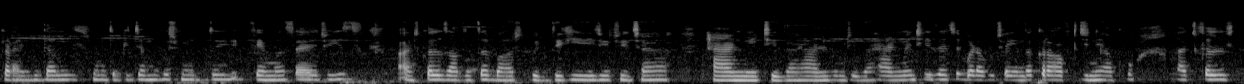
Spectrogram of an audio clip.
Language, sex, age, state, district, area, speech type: Dogri, female, 18-30, Jammu and Kashmir, Jammu, urban, spontaneous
